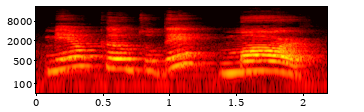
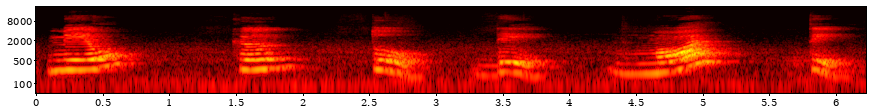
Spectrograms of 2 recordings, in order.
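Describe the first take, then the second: First: "meu canto de mor" said slowly and loud, cut off on a stressed "mor"; stop at the stress. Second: "Meu" "canto" "de" "morte" each said apart, with a pause between them, "morte" louder; syllable by syllable. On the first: Teacher showing the class where to stop counting, slow and stressed. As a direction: land hard on "mor" and stop there. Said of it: "A sílaba tônica da última palavra é mor". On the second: Teacher scanning a verse for the class, word by word. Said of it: "Na contagem da sílaba poética". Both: Shown as a demonstration.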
